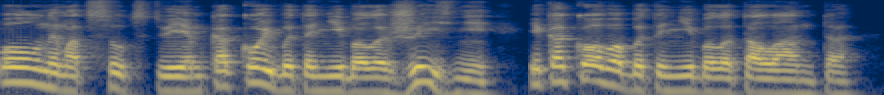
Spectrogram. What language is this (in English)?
Russian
